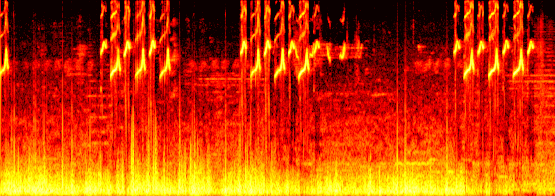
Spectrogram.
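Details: Cinereous tit (gelatik batu) singing vigorously: three short bursts of high, quick two-note phrases repeated rapidly, with steady low rumbling background noise.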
